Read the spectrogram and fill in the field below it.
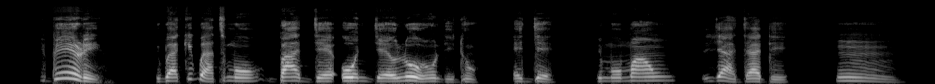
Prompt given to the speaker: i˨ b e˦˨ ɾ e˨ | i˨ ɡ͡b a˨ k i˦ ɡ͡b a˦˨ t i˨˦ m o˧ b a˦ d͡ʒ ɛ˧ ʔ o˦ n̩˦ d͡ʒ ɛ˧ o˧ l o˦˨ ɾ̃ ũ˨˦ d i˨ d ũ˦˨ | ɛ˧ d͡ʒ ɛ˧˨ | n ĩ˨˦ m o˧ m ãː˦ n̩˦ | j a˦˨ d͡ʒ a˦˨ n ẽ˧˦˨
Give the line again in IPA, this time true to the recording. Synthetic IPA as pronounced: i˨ b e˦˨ ɾ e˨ | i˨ ɡ͡b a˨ k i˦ ɡ͡b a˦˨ t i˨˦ m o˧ b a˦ d͡ʒ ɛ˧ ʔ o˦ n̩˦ d͡ʒ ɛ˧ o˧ l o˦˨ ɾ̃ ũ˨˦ d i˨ d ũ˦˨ | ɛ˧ d͡ʒ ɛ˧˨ | n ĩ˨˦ m o˧ m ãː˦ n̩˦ | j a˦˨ d͡ʒ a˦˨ d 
